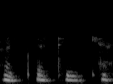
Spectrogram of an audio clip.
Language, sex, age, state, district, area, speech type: Hindi, female, 18-30, Uttar Pradesh, Chandauli, urban, conversation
